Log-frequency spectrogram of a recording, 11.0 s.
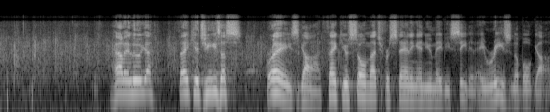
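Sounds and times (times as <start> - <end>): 
audience clapping hands: 0.0 - 7.0
speech: 2.3 - 11.0.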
